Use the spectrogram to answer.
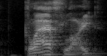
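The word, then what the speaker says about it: Glasslite: Now, 1988, Glasslight, yeah, that's how you say it, released the official last vintage Star Wars action figure.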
